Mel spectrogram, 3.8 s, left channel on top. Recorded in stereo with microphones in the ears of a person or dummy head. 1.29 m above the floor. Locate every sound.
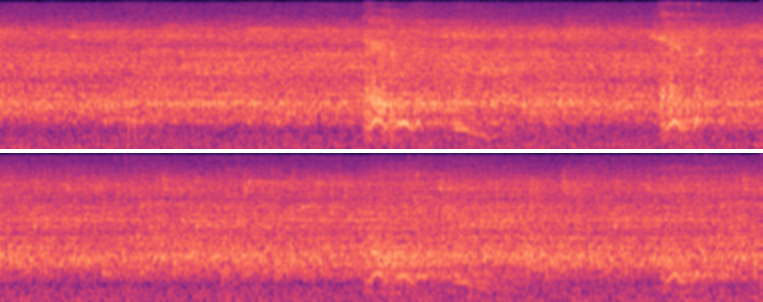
0.0 s running water: 45° right (ahead or behind), 2 m
1.8 s a cough: 50° left (ahead or behind), 0.6 m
